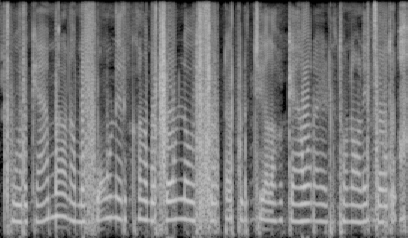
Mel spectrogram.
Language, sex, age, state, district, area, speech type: Tamil, female, 18-30, Tamil Nadu, Mayiladuthurai, urban, spontaneous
